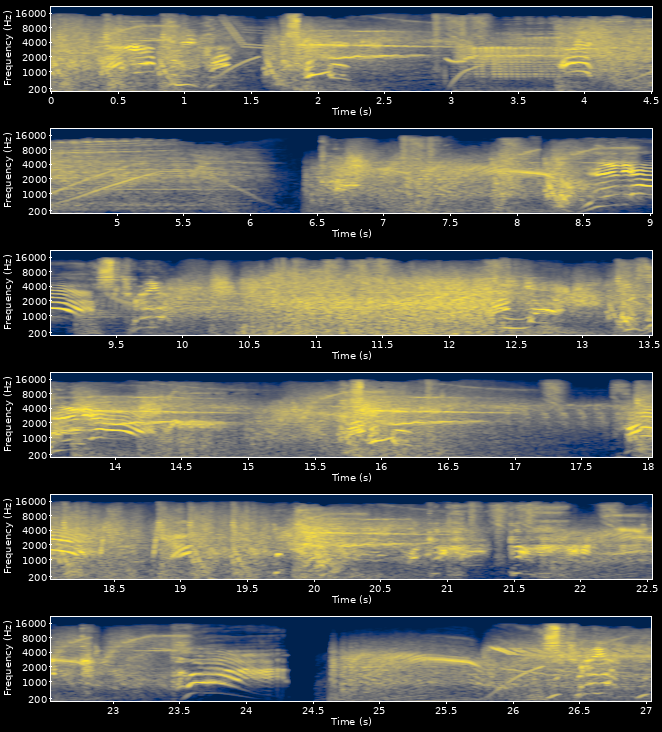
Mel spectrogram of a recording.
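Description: Energy blasts whoosh and roar.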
